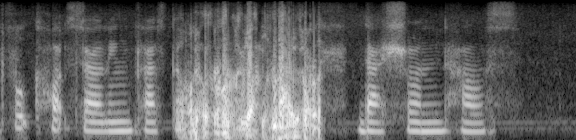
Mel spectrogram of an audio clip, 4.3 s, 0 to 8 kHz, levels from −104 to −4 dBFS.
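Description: From 1.33 to 2.44 s the speech turns into garbled noise and warble that barely tracks what's being said, which is a codec payload misread. The decoder is getting frames that look valid, but the bits land in the wrong fields, and the sound points to octet-aligned AMR being read as bandwidth-efficient. Before and after, the audio is clean, as you'd expect from AMR-WB at around 12.65 kbit/s, so both ends evidently agree on the packing again.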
